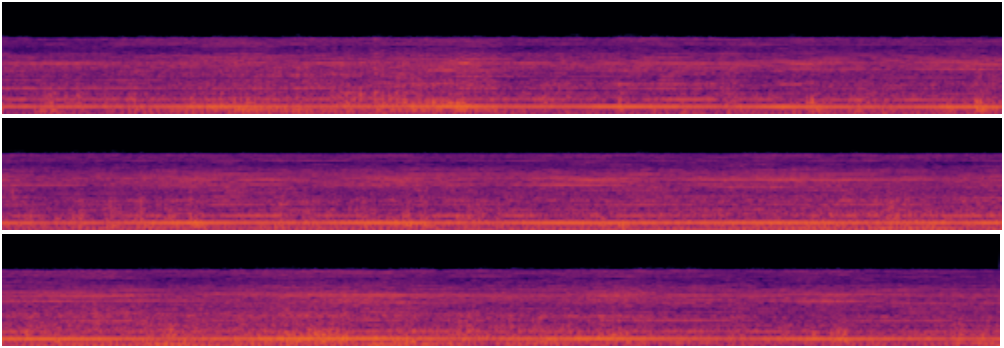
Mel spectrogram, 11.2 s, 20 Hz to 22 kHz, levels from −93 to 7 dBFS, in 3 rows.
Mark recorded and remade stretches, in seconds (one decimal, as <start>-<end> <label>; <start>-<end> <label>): 0.0-11.2 recorded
